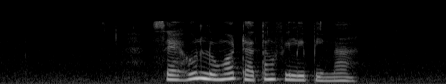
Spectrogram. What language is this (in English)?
Javanese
